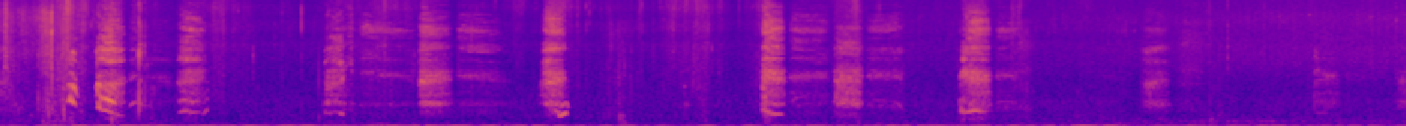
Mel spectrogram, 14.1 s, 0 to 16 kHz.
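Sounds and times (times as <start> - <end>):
woman gasping for breath: 0.7 - 2.2.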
